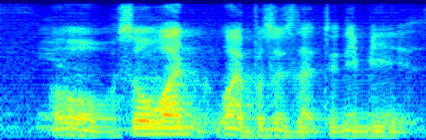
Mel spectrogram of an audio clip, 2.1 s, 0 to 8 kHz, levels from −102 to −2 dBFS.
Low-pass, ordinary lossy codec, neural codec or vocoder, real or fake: 7.2 kHz; none; vocoder, 24 kHz, 100 mel bands, Vocos; fake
